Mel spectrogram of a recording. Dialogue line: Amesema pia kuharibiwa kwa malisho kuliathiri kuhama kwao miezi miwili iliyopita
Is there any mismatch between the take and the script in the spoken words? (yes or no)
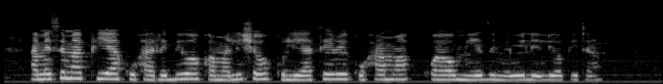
no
